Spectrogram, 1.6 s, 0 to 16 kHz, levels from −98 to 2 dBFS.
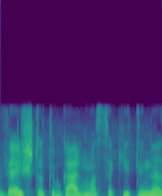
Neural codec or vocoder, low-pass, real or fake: none; 7.2 kHz; real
